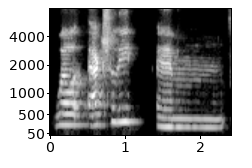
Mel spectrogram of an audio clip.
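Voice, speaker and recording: A young adult woman from Argentina talks earnestly about her work, stumbling and restarting as she searches for words. Her pitch sits in a middling range for a woman. The recording carries a noticeable roomy echo. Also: expressive. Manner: earnest, halting with frequent restarts and laughs. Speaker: interview guest, filmmaker. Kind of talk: conversational interview.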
